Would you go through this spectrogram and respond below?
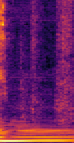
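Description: A single plucked oud G note rings out clearly and sustains briefly, a warm, resonant tone fading slightly at the end.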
